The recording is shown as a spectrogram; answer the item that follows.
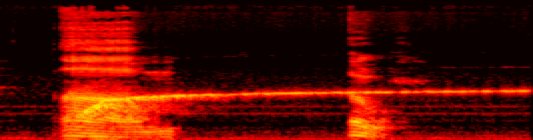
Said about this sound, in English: siren just went off, right?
